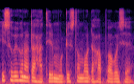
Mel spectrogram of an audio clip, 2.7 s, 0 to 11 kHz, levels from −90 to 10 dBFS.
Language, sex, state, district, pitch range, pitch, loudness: Assamese, male, Assam, Kamrup Metropolitan, 110-135 Hz, 125 Hz, -15 LUFS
